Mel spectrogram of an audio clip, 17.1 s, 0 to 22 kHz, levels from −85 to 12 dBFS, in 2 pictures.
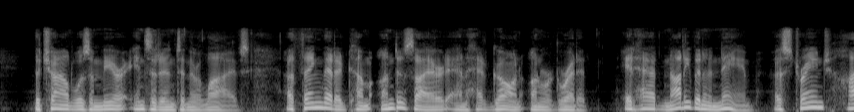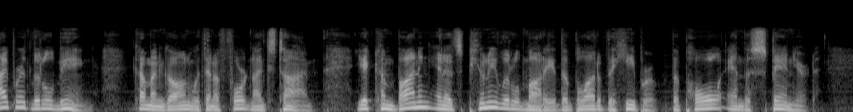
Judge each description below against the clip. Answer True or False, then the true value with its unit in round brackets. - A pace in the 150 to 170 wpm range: False (190 wpm)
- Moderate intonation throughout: False (6.0 semitones)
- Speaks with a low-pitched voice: True (115 Hz)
